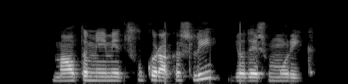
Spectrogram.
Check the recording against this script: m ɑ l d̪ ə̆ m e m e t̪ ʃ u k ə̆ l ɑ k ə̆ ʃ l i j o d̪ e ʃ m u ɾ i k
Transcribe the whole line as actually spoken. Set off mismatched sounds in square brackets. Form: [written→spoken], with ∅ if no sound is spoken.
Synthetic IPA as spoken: m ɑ l [d̪→t̪] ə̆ m e m e t̪ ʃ u k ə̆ [l→ɾ] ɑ k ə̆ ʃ l i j o d̪ e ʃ m u ɾ i k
